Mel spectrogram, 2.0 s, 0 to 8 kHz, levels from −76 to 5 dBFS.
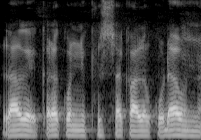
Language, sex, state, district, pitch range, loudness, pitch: Telugu, male, Andhra Pradesh, Sri Satya Sai, 105-110 Hz, -16 LUFS, 105 Hz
